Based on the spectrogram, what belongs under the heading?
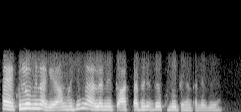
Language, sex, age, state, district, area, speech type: Santali, female, 30-45, West Bengal, Birbhum, rural, conversation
